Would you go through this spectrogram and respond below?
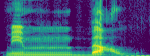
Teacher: یہاں میم ساکن کا ادغام ہے، غنہ کریں گے، میم بعض، یہاں نون ساکن کا اقلاب ہے، نون کو میم سے بدل کے پڑھیں گے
